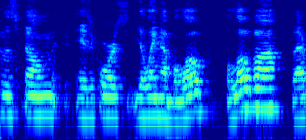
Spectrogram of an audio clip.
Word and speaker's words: Yelena Belova: Of course, the standout character from this film is, of course, Yelena Belova. Did I pronounce that right? Yeah, Yelena Belova.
